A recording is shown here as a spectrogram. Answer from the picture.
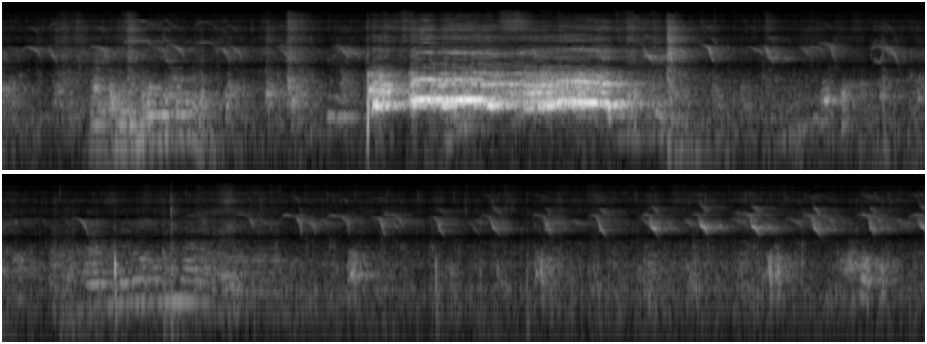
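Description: A rooster crows once, loud and about two seconds long, starting about two and a half seconds in. Chicks peep in a rapid, continuous run of short falling chirps throughout, with occasional hen clucks.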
